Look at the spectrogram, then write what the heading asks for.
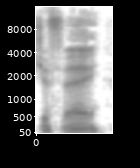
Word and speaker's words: Jafet: Um everybody pronounces my last name wrong, but it's spelled J A F-E and it's pronounced Jaffay.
